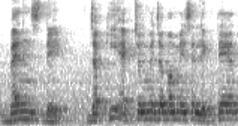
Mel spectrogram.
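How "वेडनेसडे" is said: वेडनेसडे as Wenz-day, first d dropped; वेडनेसडे said Wenz-day as a memory aid; correct pronunciation. Shown as a demonstration. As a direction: demonstrate वेडनेसडे as two syllables. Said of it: "pronounce इसे कैसे करते हैं".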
